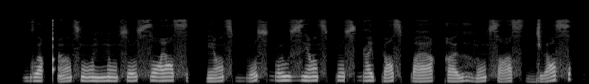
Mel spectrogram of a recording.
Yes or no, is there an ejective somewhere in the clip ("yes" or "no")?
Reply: yes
